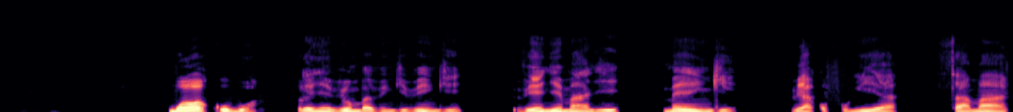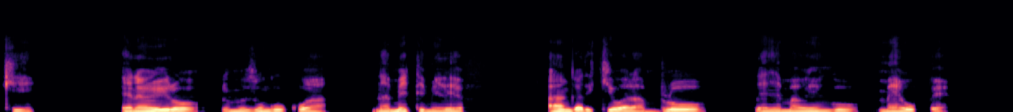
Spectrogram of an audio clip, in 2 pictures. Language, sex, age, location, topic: Swahili, male, 25-35, Dar es Salaam, agriculture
